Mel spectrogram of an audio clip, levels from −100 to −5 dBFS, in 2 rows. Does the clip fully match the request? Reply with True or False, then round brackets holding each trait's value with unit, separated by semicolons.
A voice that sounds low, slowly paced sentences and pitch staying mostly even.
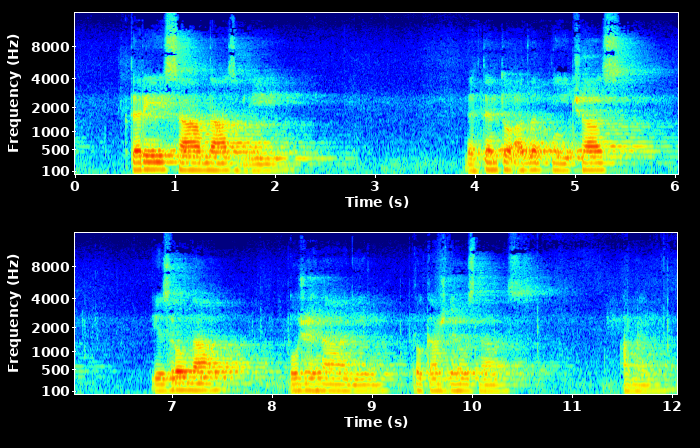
True (110 Hz; 80 wpm; 1.9 semitones)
